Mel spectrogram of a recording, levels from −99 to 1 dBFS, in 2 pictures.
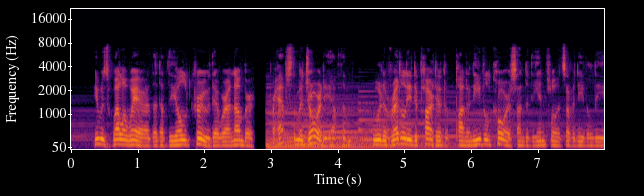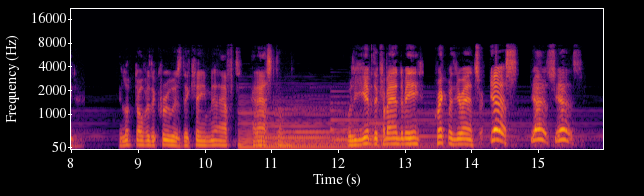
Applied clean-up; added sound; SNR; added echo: none; Piano; 14 dB; none.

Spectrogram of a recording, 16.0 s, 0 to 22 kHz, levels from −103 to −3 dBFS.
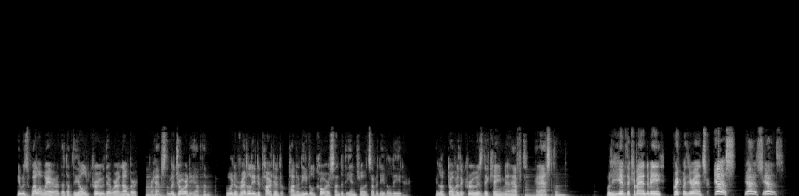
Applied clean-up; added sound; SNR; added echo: neural mask model DeepFilterNet 3.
